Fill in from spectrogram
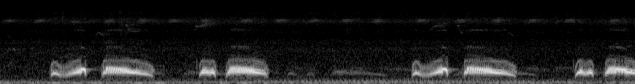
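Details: Spotted dove at Pha Sing, recorded on site, repeating throaty two-part coos. A brief first note leads into a longer falling coo, with a soft distant coo in a short pause.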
